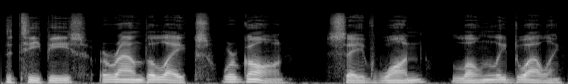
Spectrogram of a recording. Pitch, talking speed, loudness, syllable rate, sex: 95 Hz, 115 wpm, -17 LUFS, 3.9 syllables/s, male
